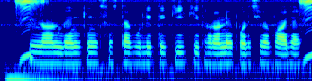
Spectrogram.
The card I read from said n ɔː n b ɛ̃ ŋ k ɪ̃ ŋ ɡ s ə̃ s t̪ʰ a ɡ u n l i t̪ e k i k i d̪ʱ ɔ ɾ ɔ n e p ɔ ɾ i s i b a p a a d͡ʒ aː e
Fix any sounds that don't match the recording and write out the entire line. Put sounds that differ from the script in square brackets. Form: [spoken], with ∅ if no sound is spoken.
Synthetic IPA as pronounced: n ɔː n b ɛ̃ ŋ k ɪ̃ ŋ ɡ s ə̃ s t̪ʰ a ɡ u [∅] l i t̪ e k i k i d̪ʱ ɔ ɾ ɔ n e p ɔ ɾ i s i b a p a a d͡ʒ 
